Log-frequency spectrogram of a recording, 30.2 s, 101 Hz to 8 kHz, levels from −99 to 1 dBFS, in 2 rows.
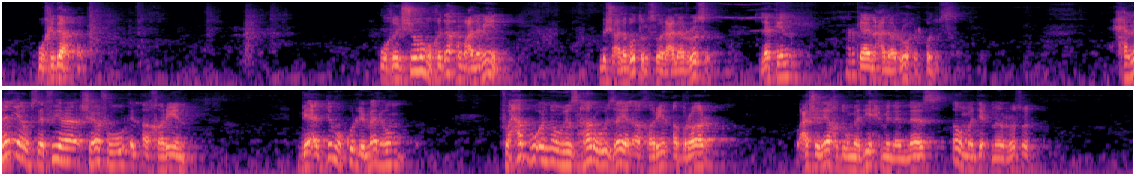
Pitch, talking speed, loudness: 140 Hz, 75 wpm, -23 LUFS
